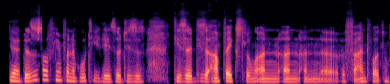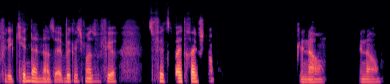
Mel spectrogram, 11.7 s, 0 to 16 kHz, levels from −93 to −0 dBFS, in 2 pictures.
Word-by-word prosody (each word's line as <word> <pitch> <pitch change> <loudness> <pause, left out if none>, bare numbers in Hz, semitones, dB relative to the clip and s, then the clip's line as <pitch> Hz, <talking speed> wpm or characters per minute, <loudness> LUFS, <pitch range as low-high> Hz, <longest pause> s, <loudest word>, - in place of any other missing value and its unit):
Ja, 155 -3 +4
das 145 +2 +3
ist 200 +2 -1
auf 200 -1 +1
jeden 180 - 0
Fall 175 -1 +1
'ne 150 - 0
gute 150 +3 -5
Idee, 130 -1 -1
so 130 0 +1
diese 125 -1 -5 0.5
diese 130 -3 +3
diese 140 +1 +2
Abwechslung 135 -2 +4
an 125 0 +1
an 125 0 0
an, 65 -1 -5
äh, - - -3
Verantwortung 135 +2 -1
für 130 - -12
die 120 - 0
Kinder, 140 +3 +1
ne? 125 -1 -3
Also, 115 - -4
äh, 135 - -2
wirklich 135 0 -2
mal 130 0 0
so 135 +1 -14
für - - -1 0.5
so - - -9
für 150 - +2
2, 135 - +5
3 135 0 +4
Stun - - -8 1.3
Genau, 110 -1 -1 0.5
genau. 115 0 -5
130 Hz, 185 wpm, -26 LUFS, 125-145 Hz, 1.3 s, 2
